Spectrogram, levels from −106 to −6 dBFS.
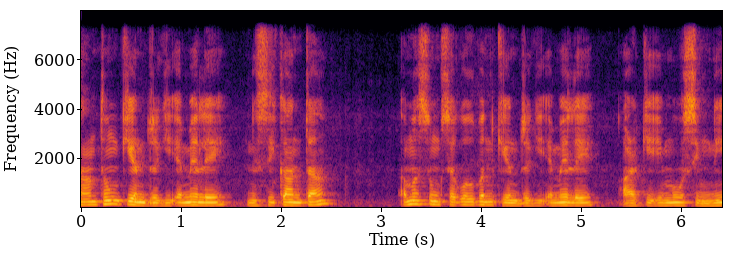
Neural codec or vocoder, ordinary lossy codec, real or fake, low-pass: none; none; real; 7.2 kHz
